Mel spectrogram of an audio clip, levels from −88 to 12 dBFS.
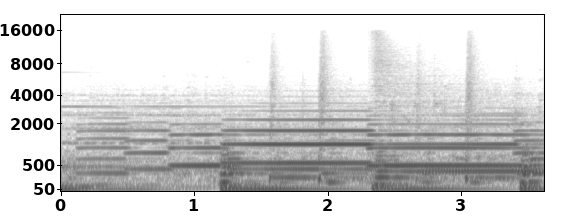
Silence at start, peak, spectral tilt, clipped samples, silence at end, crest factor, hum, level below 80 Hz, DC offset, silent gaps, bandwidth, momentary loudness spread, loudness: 0 s; -10 dBFS; -7.5 dB/octave; under 0.1%; 0 s; 14 dB; none; -34 dBFS; under 0.1%; none; 14 kHz; 11 LU; -24 LUFS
